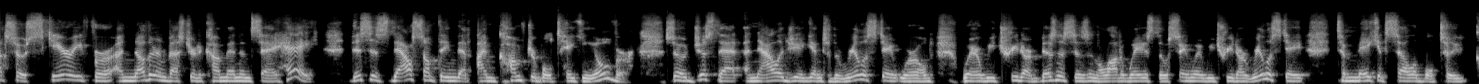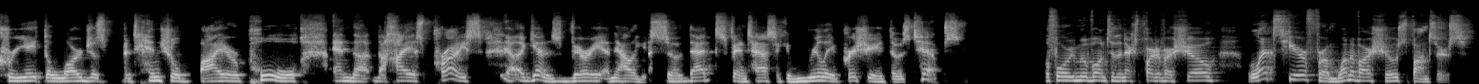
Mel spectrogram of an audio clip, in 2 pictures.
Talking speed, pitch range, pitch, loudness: 195 wpm, 150-175 Hz, 160 Hz, -17 LUFS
